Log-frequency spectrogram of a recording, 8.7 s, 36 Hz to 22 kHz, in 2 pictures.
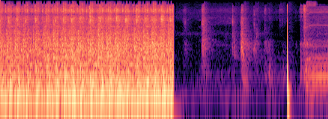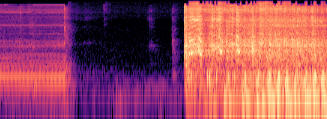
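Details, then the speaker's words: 2009 Polaris Sportsman 800 with fuel injection cleaner in the system: super rough, lumpy idle stumbling about three times a second, with weak mid-range but strong from mid-range to wide open. New spark plugs planned; likely misfiring. "it is running super rough i do have some fuel injection cleaner in the system"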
